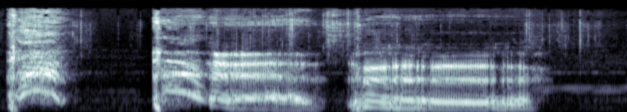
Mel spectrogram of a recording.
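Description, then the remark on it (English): A voice imitates a dragon coughing: three harsh, raspy, growling hacks, a short one followed by two longer rattling bursts, loud, with no other talk. “And he goes, and you've never heard a dragon cough before, but he goes”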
